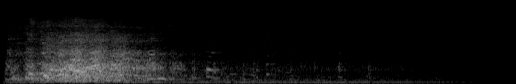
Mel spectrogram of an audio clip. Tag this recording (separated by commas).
Crowd, Human voice, Laughter, Human group actions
